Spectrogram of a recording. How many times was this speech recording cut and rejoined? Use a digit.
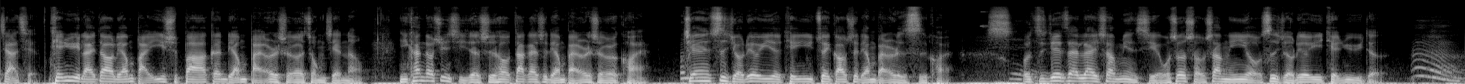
1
